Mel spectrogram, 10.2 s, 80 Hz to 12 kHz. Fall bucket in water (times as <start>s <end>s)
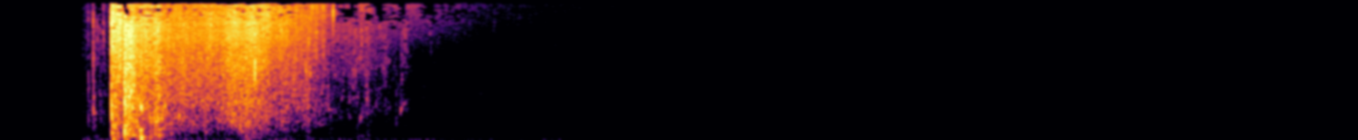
0.7s 3.0s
